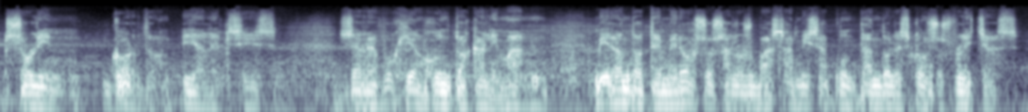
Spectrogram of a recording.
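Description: A man's voice: sits low, fairly even intonation, moderate pace, lightly acted. A man narrating an adventure radio serial as a grave, suspenseful storyteller. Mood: tense.

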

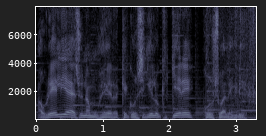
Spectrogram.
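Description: A man giving calm scripted narration for a documentary. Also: medium pitch, fairly quick, music in the background.

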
